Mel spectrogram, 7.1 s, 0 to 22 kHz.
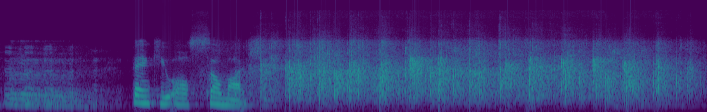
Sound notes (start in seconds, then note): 0.0 audience chuckles; 2.5 audience applauds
